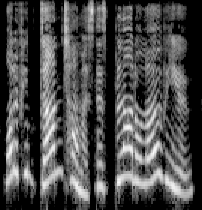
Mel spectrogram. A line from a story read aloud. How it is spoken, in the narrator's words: Wild-eyed, she cried out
